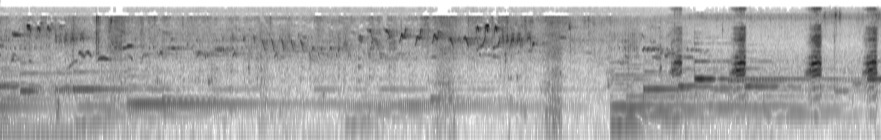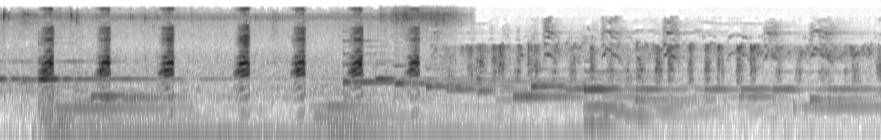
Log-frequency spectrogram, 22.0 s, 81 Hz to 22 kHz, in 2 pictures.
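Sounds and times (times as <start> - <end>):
background music with held notes: 0.0 - 22.0
duck quacking: 8.4 - 9.4, 10.1 - 13.3, 13.9 - 16.4.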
